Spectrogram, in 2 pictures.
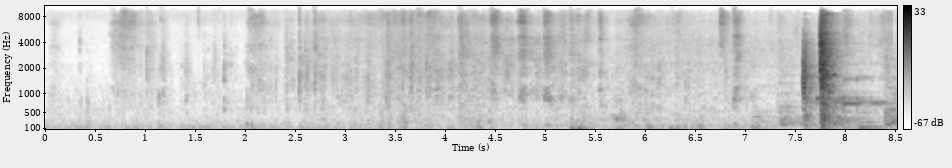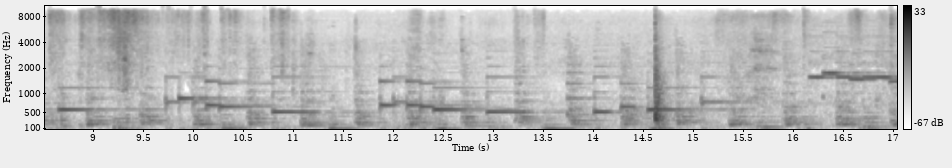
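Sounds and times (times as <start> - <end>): dog panting: 0.0 - 7.6.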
